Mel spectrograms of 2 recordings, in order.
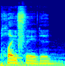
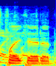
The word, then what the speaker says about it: placated: See see I know what you're talking about but I always pronounce it playated. Like I just I just looked up placate um on the internet. It's placated.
